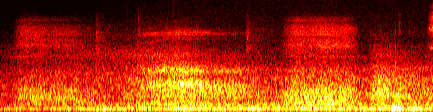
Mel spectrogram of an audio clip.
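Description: Slow, audible breaths drawn in and let out during an aerial yoga pose in a standing strength and stretch class, soft and close, with a low steady hum underneath and no talking.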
